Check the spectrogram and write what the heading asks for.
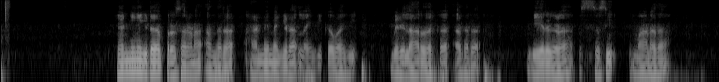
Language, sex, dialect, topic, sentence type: Kannada, male, Northeastern, agriculture, statement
